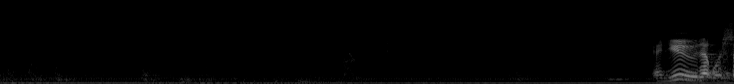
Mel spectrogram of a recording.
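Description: A middle-aged man speaks through a microphone in a large echoing hall.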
